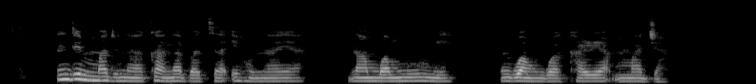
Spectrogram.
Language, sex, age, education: Igbo, female, 15-29, tertiary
